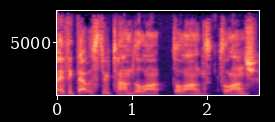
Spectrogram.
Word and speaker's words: Tom DeLonge: And I think that was through Tom DeLonge.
